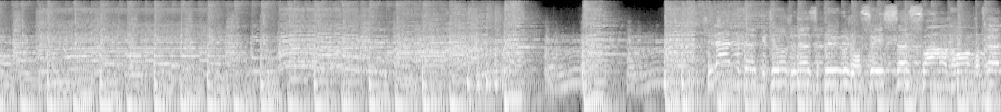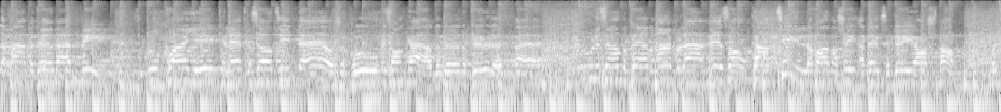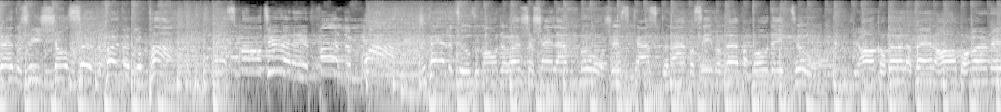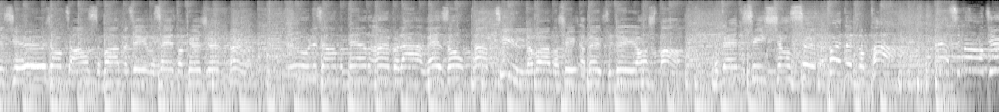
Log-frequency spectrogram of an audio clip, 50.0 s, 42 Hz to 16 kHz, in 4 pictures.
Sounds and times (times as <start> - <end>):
Music: 0.0 - 50.0.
